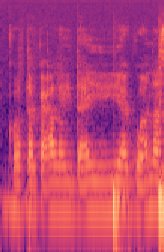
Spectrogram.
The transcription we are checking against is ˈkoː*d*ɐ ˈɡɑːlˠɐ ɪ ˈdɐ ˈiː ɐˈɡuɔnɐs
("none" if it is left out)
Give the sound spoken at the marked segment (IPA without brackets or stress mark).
t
